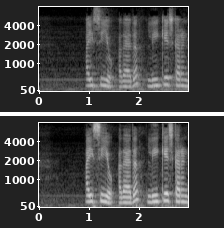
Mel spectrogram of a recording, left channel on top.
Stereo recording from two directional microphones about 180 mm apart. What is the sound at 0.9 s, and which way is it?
Speech, 45° right (ahead or behind).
